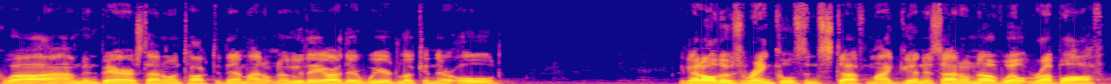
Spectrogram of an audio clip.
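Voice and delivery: low, muted imitation of a reluctant teen; mock embarrassed youngster. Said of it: "you're gonna act like".

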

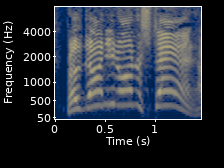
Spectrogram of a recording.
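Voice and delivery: loud, high protest in a doubter's voice; preached doubter's cry. Acted.

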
